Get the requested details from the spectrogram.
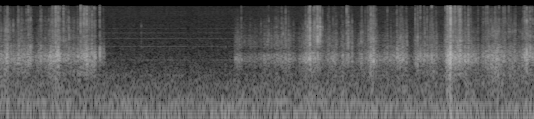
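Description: Fingers with long nails dig into and stir a pile of plastic rhinestones in an open clear container, making a bright, crisp rattling and crinkling. The clatter drops to near silence for about a second, then returns as soft shuffling broken by sharper clicking bursts.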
